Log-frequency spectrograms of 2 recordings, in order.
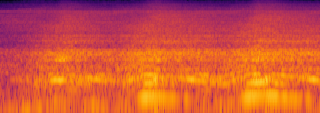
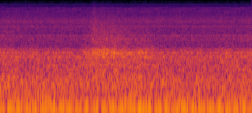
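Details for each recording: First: Seat Ibiza, possibly remapped, after new timing chain tensioner and turbo actuator: repeated blips about once a second, each with a rising whoosh and whistle from the intake; it previously went into limp mode when revved; loud intake noise, cause unconfirmed. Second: Seat Ibiza cold start after replacing the worn timing chain tensioner (oil-primed): steady, even settled idle with no chain rattle, only a slight squeak from the auxiliary belt; normal cold start.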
